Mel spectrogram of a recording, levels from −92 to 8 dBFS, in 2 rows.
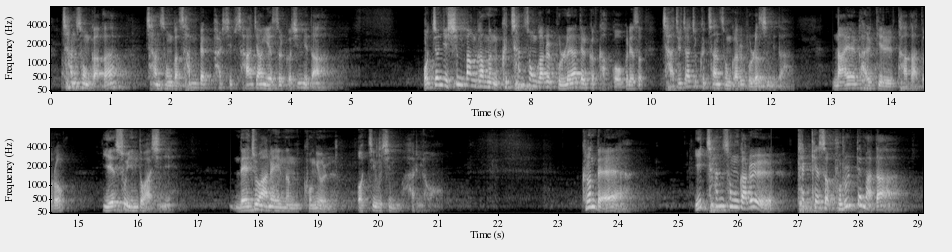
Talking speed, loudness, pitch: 200 characters per minute, -19 LUFS, 190 Hz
